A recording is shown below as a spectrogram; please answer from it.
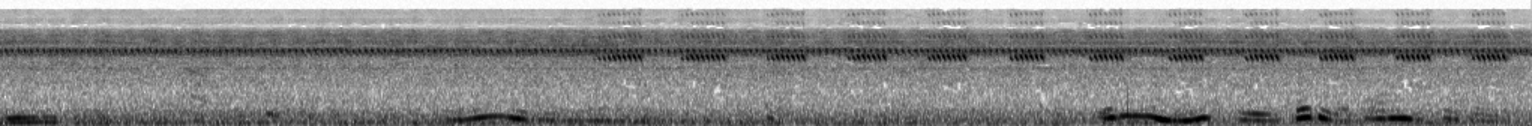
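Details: Cricket sounds at a Korean campsite during campfire watching: a continuous high trill, then from three seconds a close cricket chirping in regular short bursts, while faint low human voices rise and fall underneath.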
